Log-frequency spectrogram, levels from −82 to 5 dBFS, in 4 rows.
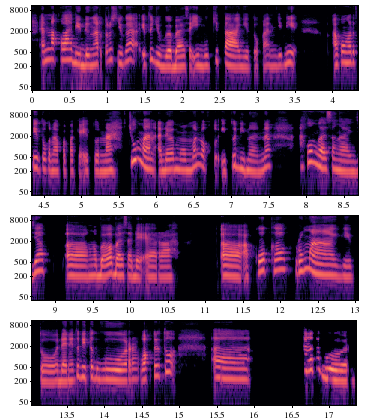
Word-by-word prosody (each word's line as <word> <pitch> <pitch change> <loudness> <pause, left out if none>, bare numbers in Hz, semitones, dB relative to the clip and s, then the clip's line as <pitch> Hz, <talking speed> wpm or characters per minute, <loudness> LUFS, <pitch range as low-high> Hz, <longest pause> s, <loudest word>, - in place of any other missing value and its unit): enak 310 +3 +3
lah 310 0 +5
didengar, 220 -1 +1
terus 310 0 -5
juga 280 +5 -1
itu 435 -7 -2
juga 195 -9 +1
bahasa 195 +1 0
ibu 200 0 -3
kita, 210 -8 +3
gitu 180 - -11
kan. 195 -1 -7
Jadi, 235 +5 -2 0.5
aku 265 - 0
ngerti 255 -2 0
tu 225 - -5
kenapa 200 -1 -3
pakai 200 0 -5
itu. 195 0 -6
Nah, 200 +2 +2 0.2
cuman 390 - +3
ada 215 +3 +1
momen 225 +6 -2
waktu - - -8
itu 245 +8 -4
di 230 - -1
mana, 205 +5 -2 0.4
aku 370 -2 0
nggak 245 -4 +4
sengaja, 215 +4 -1 0.2
eee, 200 -1 +2
ngebawa 205 +2 +3
bahasa 205 -3 0
daerah, 190 0 -1 0.7
eee, 200 -1 +5
aku 275 - +1
ke 295 +1 0 0.2
rumah 240 -8 +4
gitu 190 0 -4
dan 195 0 +3
itu 280 - -3
ditegur 220 -4 +1
waktu 230 - 0
itu, 375 - +2 0.6
eee 230 -3 +1 0.8
kena 415 +2 +5
tegur. 215 - +4
220 Hz, 160 wpm, -25 LUFS, 200-260 Hz, 0.8 s, lah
